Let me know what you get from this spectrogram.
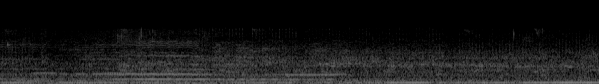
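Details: European honey bees visiting flowers on a beautiful day in San Diego, California, USA; a steady low droning hum with layered overtones swells for about two and a half seconds, then fades into a constant low rumble.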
